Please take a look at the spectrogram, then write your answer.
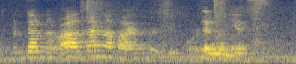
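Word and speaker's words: धन्यवाद: Or Dharnavad. Dharnavad I've heard before.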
